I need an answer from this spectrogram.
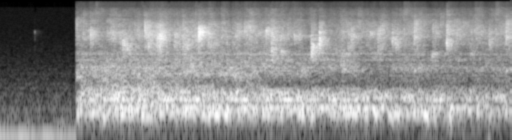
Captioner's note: water running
